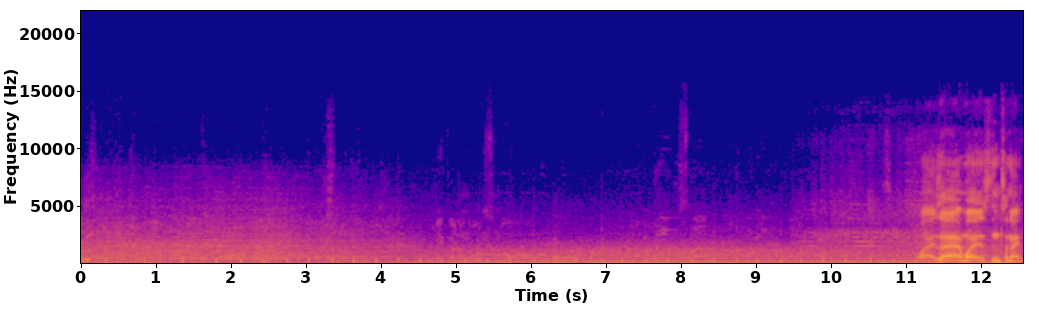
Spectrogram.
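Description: Quick footsteps run on pavement.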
